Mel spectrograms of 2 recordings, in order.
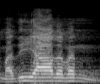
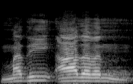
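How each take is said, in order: First: The two words are run together as one. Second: The two words are said as separate words. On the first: It means one who does not respect others. "சேர்த்து படித்தால் மதியாதவன் என்று பொருளாகிவிடுகிறது" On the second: It is a personal name. "மதி ஆதவன் என்பதை"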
